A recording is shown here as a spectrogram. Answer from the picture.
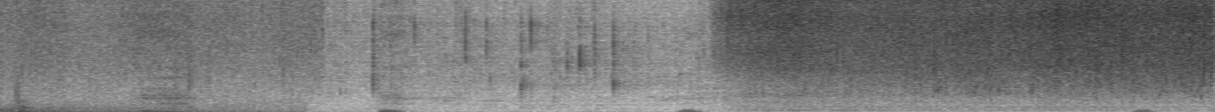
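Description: Water spraying from fountain jets: a steady hiss that swells up about halfway through, after a quieter stretch. Deep thuds sound about two seconds in, again just before the hiss begins, and once more near the end.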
